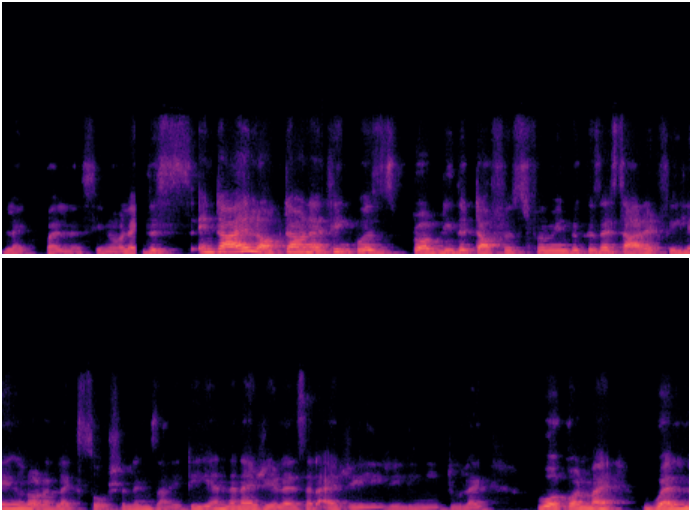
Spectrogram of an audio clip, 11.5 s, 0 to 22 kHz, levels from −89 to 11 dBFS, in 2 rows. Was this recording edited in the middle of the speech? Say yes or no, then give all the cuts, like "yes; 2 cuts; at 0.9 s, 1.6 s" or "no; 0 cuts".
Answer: yes; 1 cut; at 1.1 s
